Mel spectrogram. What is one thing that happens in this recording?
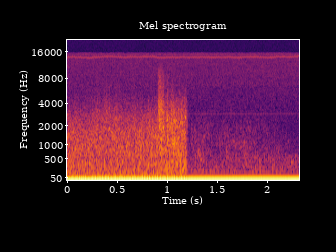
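A small body splashes into water.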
